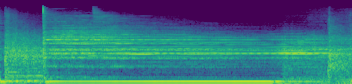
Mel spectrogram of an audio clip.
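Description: A small rock band with drum kit, electric guitar and keyboard plays rhythmic drum hits. About half a second in, the band strikes one loud chord with a cymbal crash and holds it steadily for about three seconds before it fades, the closing chord of the song.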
